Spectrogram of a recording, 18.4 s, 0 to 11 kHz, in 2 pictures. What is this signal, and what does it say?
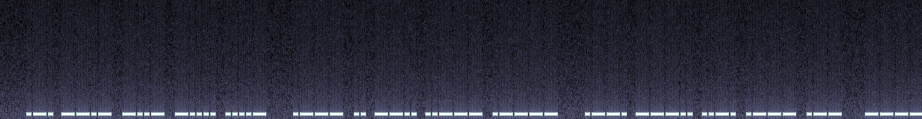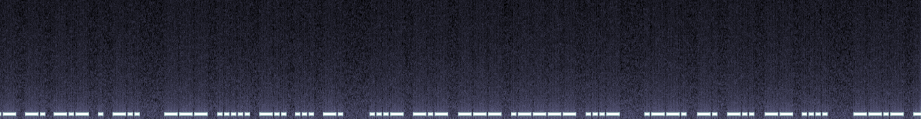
Morse code, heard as a keyed tone, hand-sent with a paddle, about 35 wpm, 470 Hz. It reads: RQX64 JIZ21 P8FJW 0NKED O5DSN VKO1V PNDMH …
